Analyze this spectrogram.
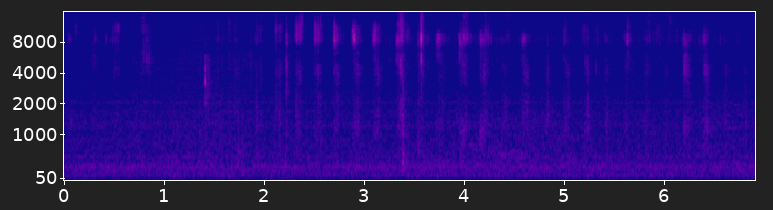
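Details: Giant rabbit named Meonji at Alpaca World eating vegetables: quick crisp crunching clicks, sparse at first, then a dense run of sharp bites for about three seconds before slowing, in a quiet indoor room.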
